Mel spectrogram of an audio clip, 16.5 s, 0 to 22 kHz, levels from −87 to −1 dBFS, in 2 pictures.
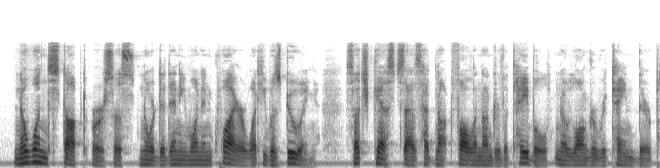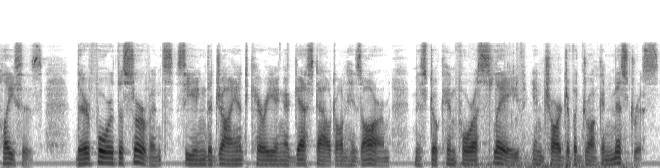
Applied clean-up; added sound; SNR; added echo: none; Trickle, dribble / Chirp, tweet; 16 dB; none.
